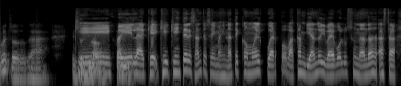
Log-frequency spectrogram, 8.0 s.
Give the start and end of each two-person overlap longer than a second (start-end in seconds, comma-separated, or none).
1.5-2.7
